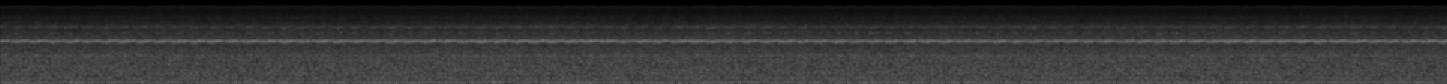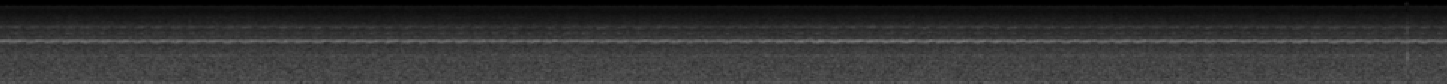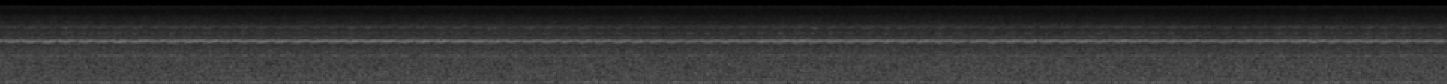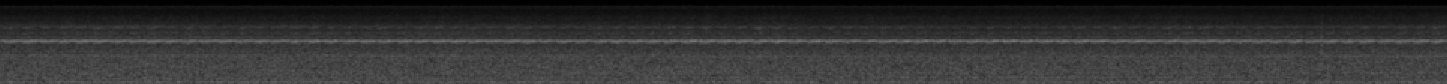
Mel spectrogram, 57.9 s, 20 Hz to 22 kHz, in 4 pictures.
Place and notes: Wingham, ON, Canada - Air Vents and Electrics at Westcast Steel Plant
Humming vents captured outside on a cool, grey winter day. Some wind but not much in this nook. Recorded using Tascam DR-08 recorder.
